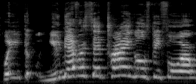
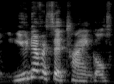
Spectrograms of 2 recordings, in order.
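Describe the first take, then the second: First: Much higher, fast, alarmed repeat; retelling the call, suddenly high and quick; shocked disbelief. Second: Said in the usual way. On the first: Retold or imitated. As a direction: jump up in pitch, rushing in disbelief. Startled retort in retold call.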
